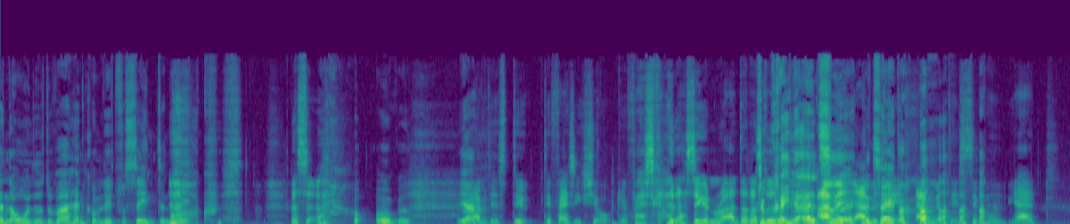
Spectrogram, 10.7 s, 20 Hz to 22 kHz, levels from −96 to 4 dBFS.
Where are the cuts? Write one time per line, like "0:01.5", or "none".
none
